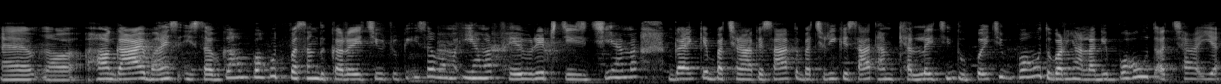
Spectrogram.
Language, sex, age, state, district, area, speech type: Maithili, female, 18-30, Bihar, Saharsa, urban, spontaneous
